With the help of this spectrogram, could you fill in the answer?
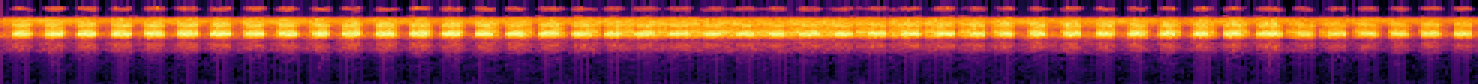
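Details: Cicadas in Provence, southern France, during summer: a loud rasping high buzz broken into fast, evenly spaced throbs roughly three per second, with one brief faint click near the end.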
